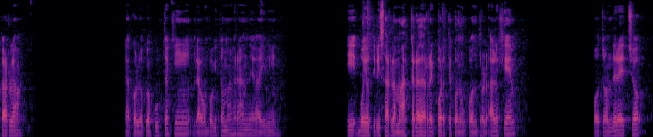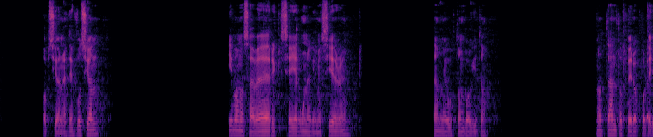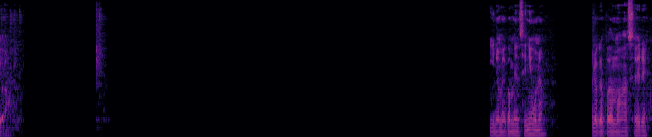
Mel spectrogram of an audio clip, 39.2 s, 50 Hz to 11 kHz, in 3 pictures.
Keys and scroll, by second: 7.2 Return.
